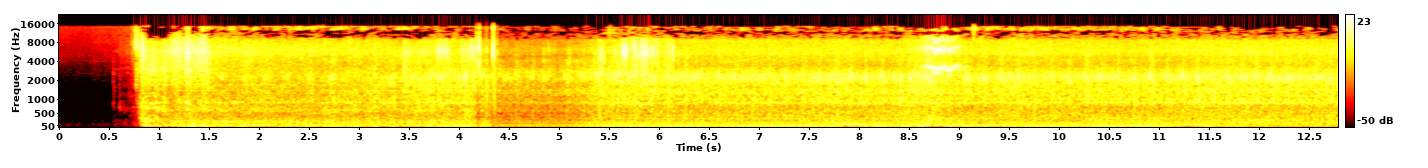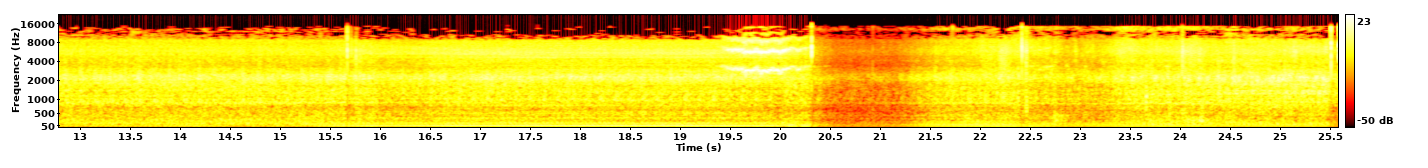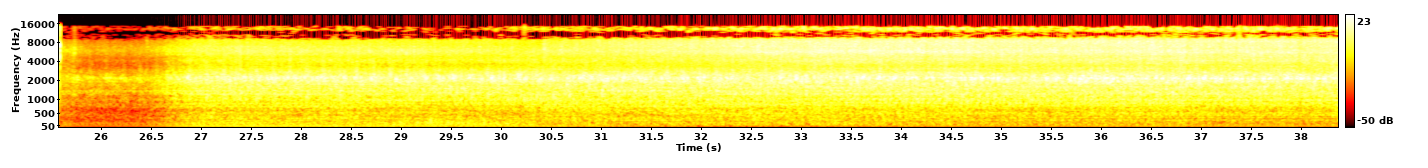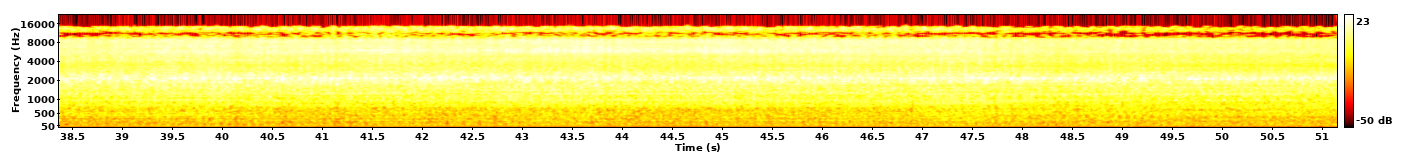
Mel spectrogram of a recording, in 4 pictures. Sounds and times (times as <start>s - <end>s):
Truck: 0.6s - 51.1s.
